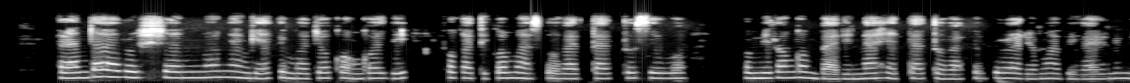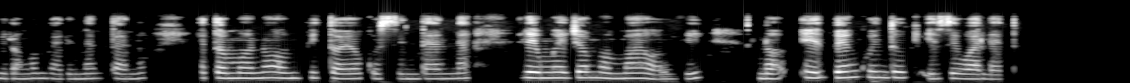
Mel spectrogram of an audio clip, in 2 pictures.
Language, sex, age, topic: Oshiwambo, female, 18-24, finance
